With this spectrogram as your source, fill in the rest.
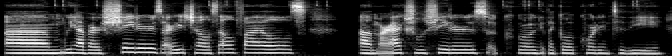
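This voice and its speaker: A young adult woman, a student, gives an informal, halting walkthrough of a programming project, thinking aloud as she goes and sometimes trailing off. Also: mid-range voice, flat delivery, a little mellow, smooth. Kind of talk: informal screen-recorded code walkthrough.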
